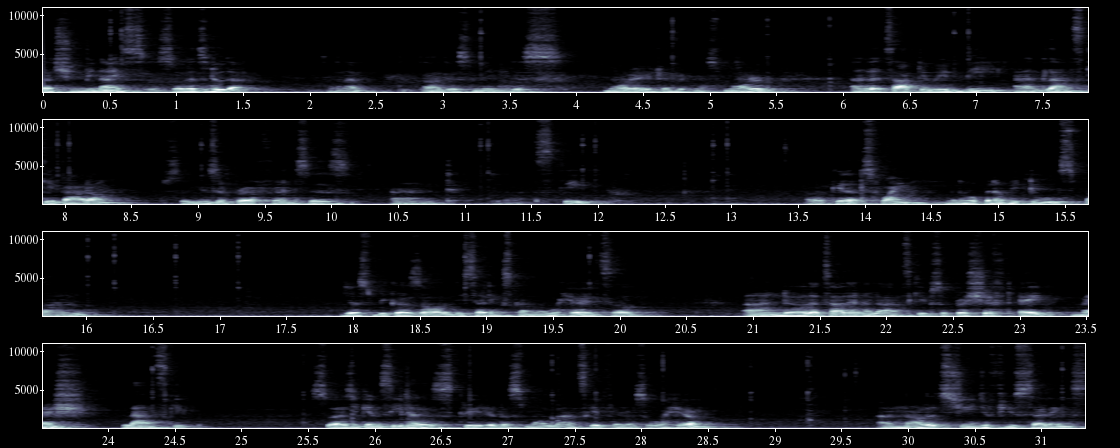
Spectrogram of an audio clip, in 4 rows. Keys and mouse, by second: 3.2-4.9 drag, 5.4 middle click, 6.7-8.6 drag, 16.2-18.4 drag, 18.7-20.6 drag, 25.8 middle click, 27.7 middle click, 31.0 click.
